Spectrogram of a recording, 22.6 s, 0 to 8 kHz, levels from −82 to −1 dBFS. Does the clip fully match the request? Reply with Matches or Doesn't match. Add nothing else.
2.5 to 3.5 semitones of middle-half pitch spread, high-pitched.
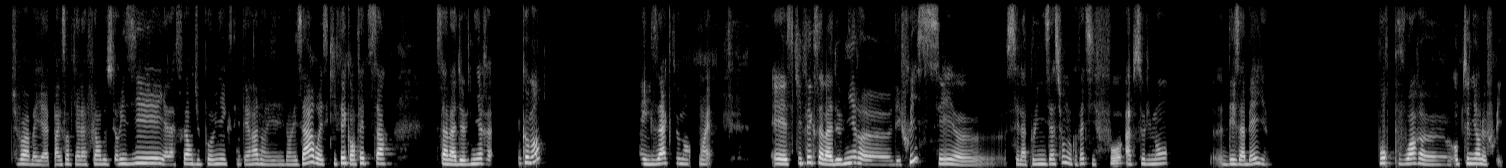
Matches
